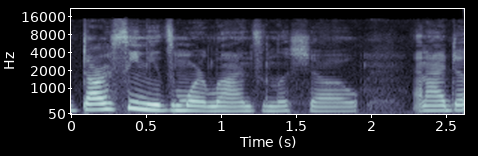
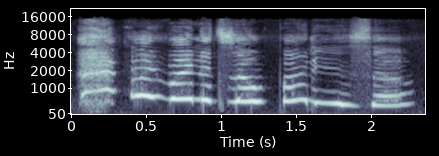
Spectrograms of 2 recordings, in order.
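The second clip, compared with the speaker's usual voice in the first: high, loud, helpless laughter through the words; real laughing fit; 9 dB louder than usual. Real, not acted. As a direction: crack up while talking. Cracks up at the scene.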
